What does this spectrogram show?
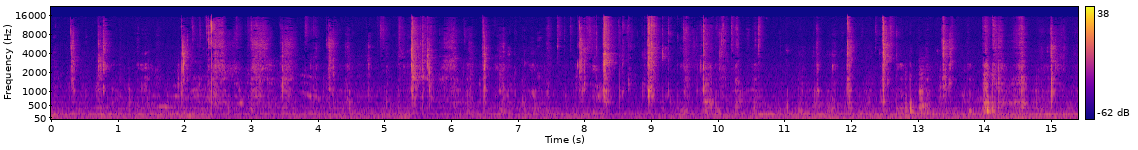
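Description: Close-miked eating: chewing mouthfuls of rice and chicken gravy, with sharp irregular crunches as a crisp chilli papad is bitten and chewed, the loudest crunches about eight seconds in.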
